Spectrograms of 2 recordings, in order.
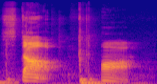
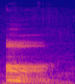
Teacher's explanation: the American O sound is an unrounded vowel, Stop. ah, while the British O sound is rounded, aw.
